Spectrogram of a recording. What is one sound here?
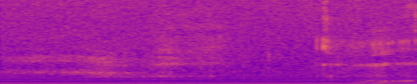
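A middle-aged man cries out loudly.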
